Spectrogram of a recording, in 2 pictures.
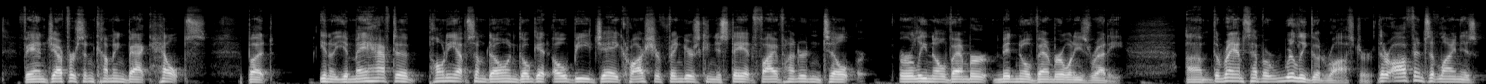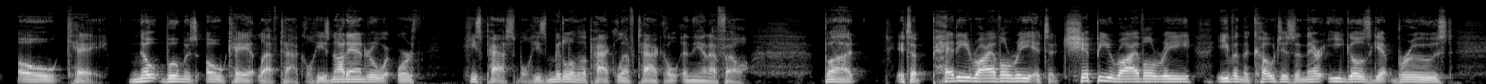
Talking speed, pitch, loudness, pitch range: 180 wpm, 125 Hz, -15 LUFS, 110-135 Hz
